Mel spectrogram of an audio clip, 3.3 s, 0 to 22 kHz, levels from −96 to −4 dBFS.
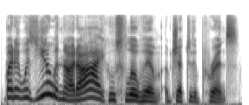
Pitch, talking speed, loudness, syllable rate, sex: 230 Hz, 235 wpm, -17 LUFS, 5.2 syllables/s, female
